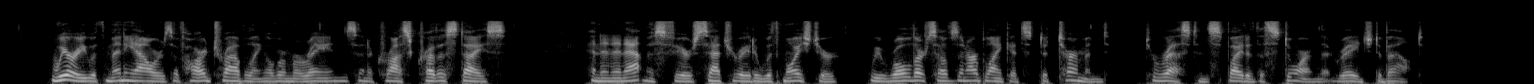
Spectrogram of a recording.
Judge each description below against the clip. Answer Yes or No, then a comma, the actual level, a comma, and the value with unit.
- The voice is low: No, medium, 150 Hz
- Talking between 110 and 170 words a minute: Yes, average, 150 wpm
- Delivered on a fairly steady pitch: No, average, 3.2 semitones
